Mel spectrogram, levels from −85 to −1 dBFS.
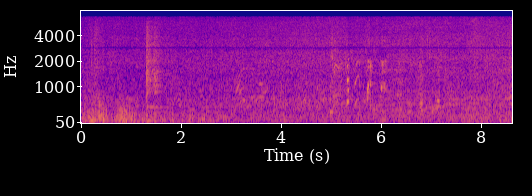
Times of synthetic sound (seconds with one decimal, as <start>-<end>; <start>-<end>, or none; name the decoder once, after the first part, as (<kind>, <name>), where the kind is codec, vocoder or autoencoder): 0.0-0.5 (codec, SNAC); 5.7-8.6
